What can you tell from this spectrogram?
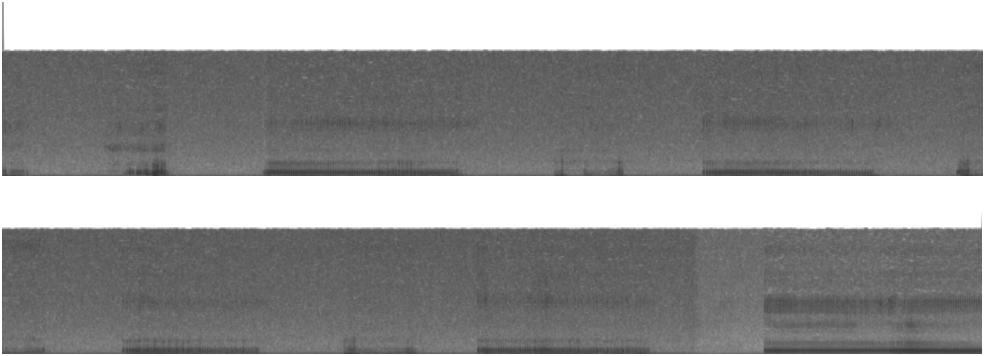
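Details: Pug named Sid relaxing on his holiday gives exaggerated purring: rough, buzzy rumbling stretches of one to two seconds alternating with brief pauses and soft breaths, in a steady breathing rhythm.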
